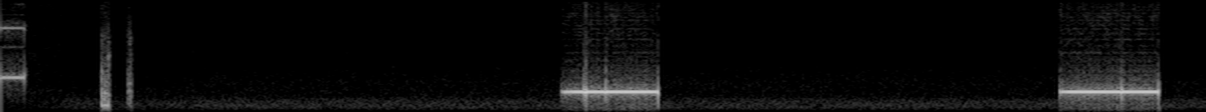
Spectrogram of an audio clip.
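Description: Telephone answering machine signal tone: two long, steady, mid-pitched beeps about five seconds apart. A short tone and a couple of faint clicks come before them, and no one speaks.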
